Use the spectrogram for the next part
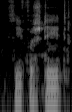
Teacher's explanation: The H here is not a consonant. It tells you to lengthen the vowel.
